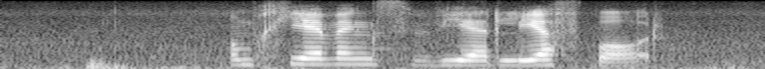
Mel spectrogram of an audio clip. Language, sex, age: Afrikaans, female, 23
